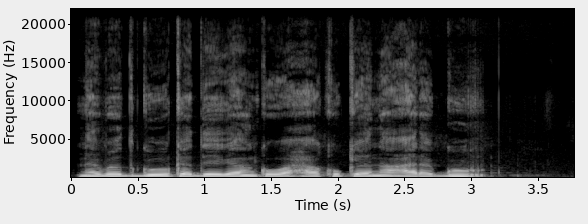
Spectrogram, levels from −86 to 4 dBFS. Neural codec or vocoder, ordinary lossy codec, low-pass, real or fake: none; none; none; real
